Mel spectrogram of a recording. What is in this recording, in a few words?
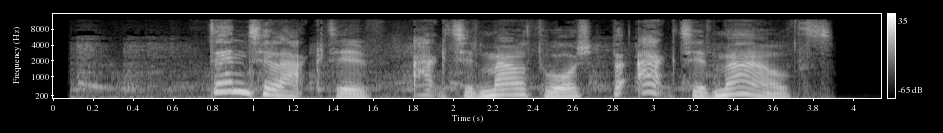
hard sell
